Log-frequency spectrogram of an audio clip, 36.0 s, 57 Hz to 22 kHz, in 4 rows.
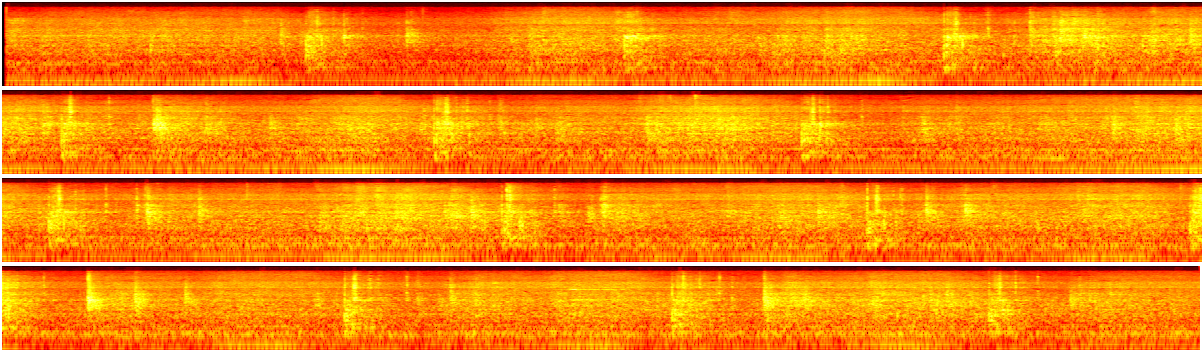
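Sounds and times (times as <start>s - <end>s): engine running steadily: 0.0s - 35.9s
pile driver hammer knocking: 32.0s - 32.5s.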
